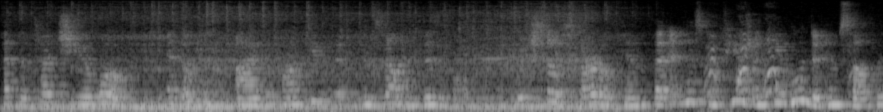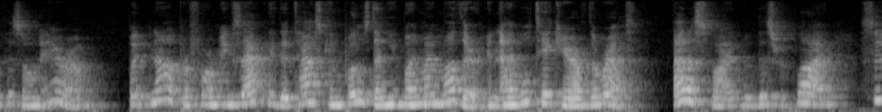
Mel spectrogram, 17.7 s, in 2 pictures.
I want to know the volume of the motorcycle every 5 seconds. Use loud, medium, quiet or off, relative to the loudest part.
loud, loud, off, off.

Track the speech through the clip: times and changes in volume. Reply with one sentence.
The speech can be heard from 0.0 to 17.6 s, getting louder.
